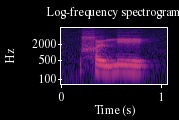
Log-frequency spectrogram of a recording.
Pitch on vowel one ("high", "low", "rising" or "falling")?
low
